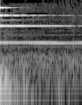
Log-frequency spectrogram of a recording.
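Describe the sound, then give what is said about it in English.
A single bicycle bell ding rings out clearly, its bright metallic tone hanging and slowly fading over about a second, with no talking around it. “I don't know how that bell got in here.”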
